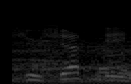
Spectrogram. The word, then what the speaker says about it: Krzyzewski: I haven't figured out how it's become Krzyzewski when it starts with K-R. And you pronounce it S-H-O.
